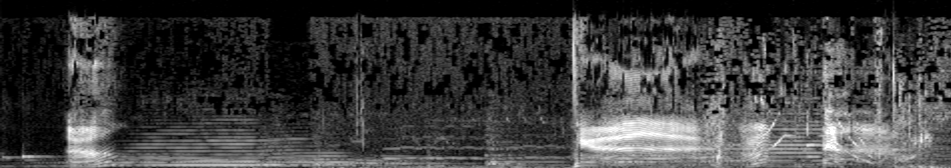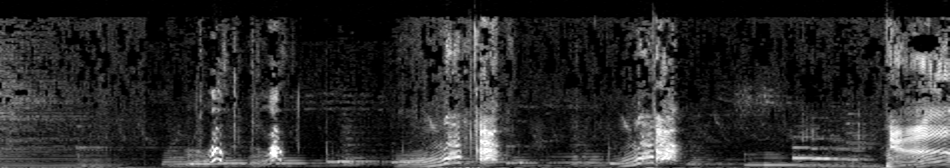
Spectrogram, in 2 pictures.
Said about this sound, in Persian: اون دیگه چی بود؟ اون یه پیرزن کوچولو بود با یه سگ که داشت پارس میکرد.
